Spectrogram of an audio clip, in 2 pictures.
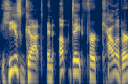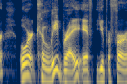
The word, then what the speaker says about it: Calibre: end which is why we sometimes call it Calibbre. There is a reason why. Well, even the even though co says it should be caliber.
